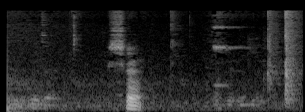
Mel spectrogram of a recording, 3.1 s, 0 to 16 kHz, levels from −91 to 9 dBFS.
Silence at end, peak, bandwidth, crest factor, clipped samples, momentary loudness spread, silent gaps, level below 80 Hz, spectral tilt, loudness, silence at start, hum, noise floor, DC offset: 0 s; -6 dBFS; 11.5 kHz; 26 dB; under 0.1%; 22 LU; none; -58 dBFS; -4 dB/octave; -30 LUFS; 0.1 s; none; -55 dBFS; under 0.1%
